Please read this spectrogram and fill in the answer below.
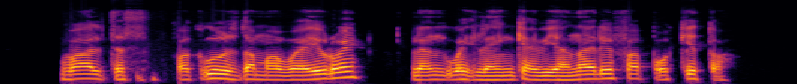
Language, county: Lithuanian, Šiauliai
